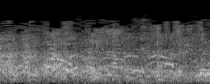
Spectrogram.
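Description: Several people talking and calling out over one another, indistinct chatter against a steady noisy background.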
